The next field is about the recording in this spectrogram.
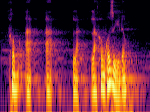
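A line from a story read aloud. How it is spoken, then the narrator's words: Stammered. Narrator (Vietnamese): Cậu lắp bắp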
